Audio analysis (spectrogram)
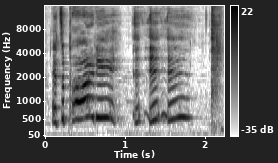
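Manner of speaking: giggling high party squeal; high laughing squeal. Real, not acted. Joking about disco-ball earrings.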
